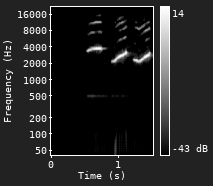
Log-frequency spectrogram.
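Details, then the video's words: Male Oriental magpie-robin, a training recording with a full, open, clear voice and shot-like 'dor dor' notes: three loud, pure whistles, the first level and high, then two rising slurred whistles, after a short silence. "Terapi burung kacer jantan dor dor tembakan full suara ngeplong jernih"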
